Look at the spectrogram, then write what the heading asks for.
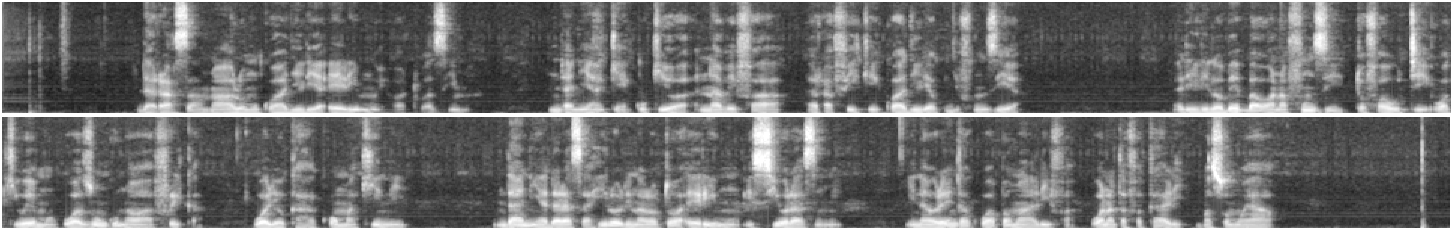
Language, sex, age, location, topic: Swahili, male, 25-35, Dar es Salaam, education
